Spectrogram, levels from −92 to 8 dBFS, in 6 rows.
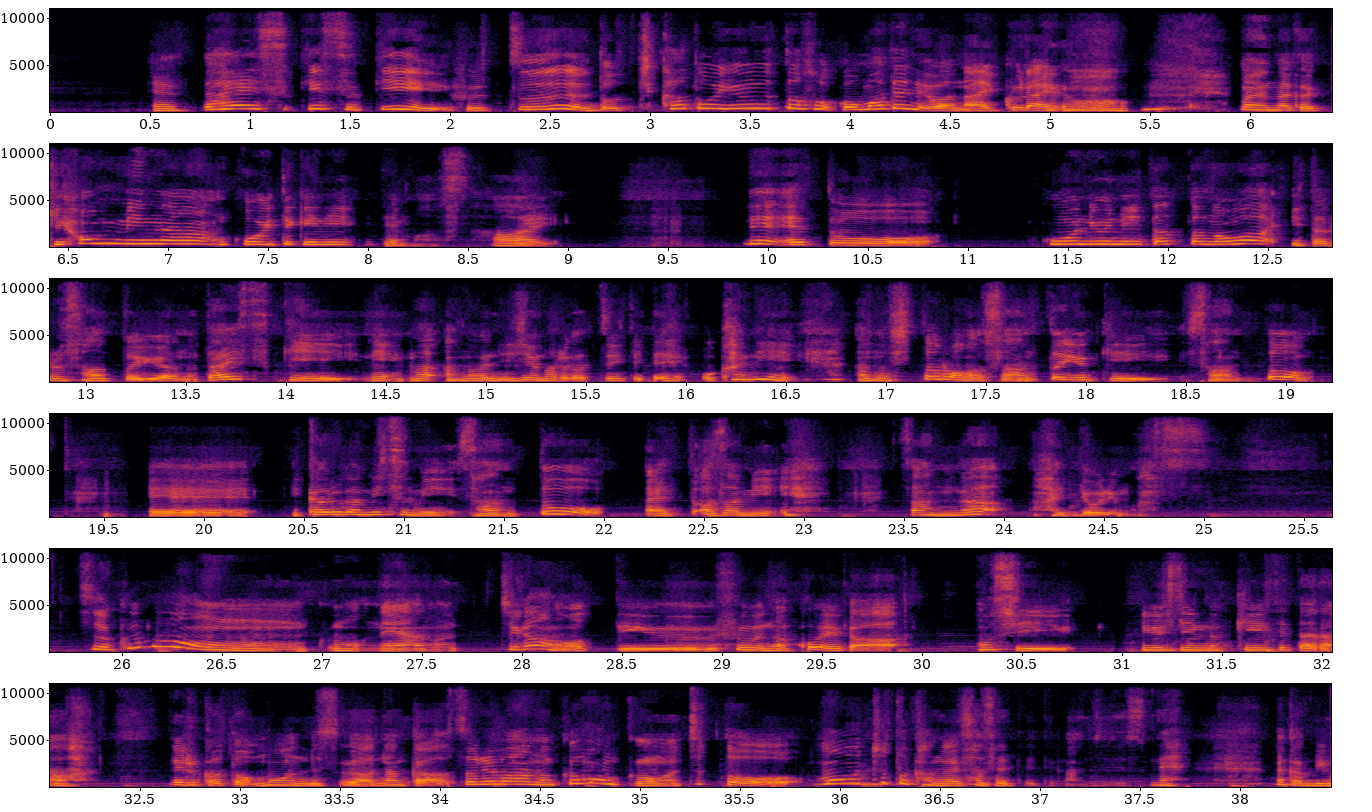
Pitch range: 205-285 Hz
